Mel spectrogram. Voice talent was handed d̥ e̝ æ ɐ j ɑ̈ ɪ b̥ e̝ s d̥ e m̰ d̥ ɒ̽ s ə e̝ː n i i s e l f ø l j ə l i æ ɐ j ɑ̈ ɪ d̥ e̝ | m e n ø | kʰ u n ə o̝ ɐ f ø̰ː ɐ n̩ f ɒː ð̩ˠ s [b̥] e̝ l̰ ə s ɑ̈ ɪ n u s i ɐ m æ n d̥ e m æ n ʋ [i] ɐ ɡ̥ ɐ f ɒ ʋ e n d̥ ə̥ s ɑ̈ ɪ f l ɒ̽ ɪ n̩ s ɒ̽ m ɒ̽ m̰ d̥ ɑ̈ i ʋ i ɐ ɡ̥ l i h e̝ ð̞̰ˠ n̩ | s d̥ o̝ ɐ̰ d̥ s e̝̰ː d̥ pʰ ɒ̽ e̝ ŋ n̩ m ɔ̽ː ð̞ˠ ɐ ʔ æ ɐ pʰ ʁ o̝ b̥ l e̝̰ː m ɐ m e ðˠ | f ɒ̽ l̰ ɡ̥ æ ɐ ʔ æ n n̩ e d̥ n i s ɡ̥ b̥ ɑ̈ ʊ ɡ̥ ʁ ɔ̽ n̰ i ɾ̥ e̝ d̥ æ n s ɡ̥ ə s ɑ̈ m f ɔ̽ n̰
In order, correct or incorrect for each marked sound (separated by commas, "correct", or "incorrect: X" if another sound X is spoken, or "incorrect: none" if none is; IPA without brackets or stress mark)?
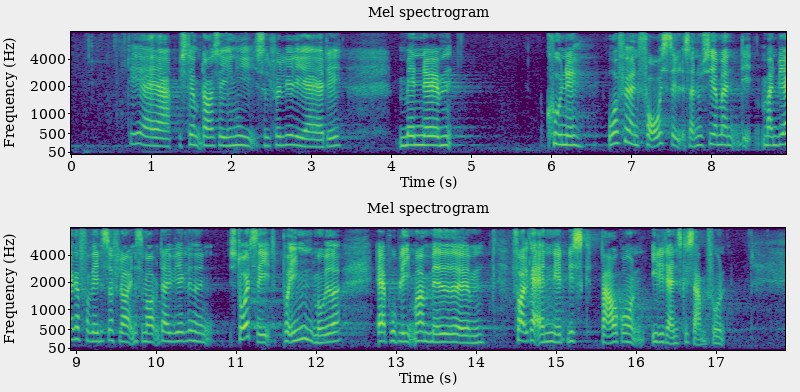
incorrect: d̥, correct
